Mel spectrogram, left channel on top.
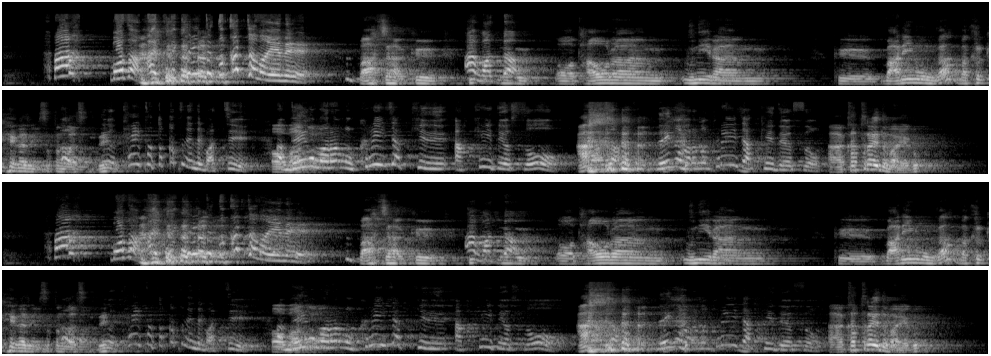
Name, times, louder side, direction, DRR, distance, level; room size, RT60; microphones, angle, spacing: voice 1, 0.5-3.1 4.6-5.2 10.5-10.6 10.9-15.4 15.7-16.1 16.4-18.1, left 4 dB, 80° left, 8 dB, 0.6 m, -21 dB
voice 2, 1.3-2.2 3.4-4.4 4.7-5.3 5.5-7.7 8.4-10.9 12.6-13.1 15.6-16.7 17.2-17.3 18.1-19.0, left 1 dB, 20° left, 1 dB, 1.0 m, -21 dB
22.0 x 19.0 x 2.5 m, 1.2 s
head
